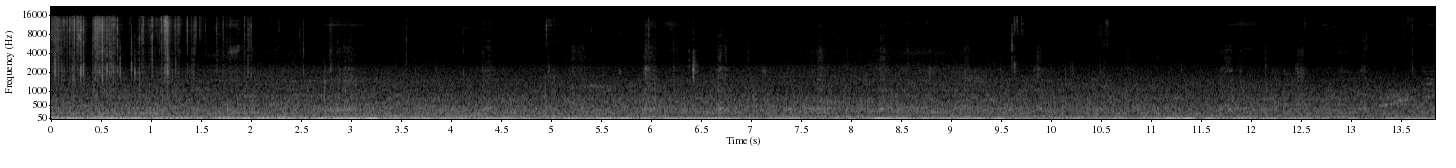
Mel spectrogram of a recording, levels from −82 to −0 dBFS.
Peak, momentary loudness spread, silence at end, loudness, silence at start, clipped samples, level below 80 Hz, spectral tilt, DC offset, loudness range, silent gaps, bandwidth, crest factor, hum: -16 dBFS; 11 LU; 0 s; -44 LUFS; 0 s; under 0.1%; -40 dBFS; -4.5 dB/octave; under 0.1%; 7 LU; none; 16 kHz; 20 dB; none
